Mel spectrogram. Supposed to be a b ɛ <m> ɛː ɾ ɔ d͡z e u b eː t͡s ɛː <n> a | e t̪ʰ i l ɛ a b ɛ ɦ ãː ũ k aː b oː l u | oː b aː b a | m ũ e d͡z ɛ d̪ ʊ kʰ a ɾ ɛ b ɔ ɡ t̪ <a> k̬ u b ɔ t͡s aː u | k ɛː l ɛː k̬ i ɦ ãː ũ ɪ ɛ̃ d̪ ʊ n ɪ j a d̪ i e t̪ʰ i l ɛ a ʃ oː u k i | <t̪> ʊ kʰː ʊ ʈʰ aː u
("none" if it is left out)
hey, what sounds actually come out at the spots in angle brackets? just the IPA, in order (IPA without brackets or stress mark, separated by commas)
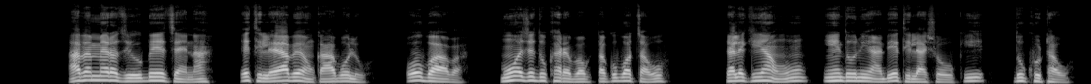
m, n, a, d̪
